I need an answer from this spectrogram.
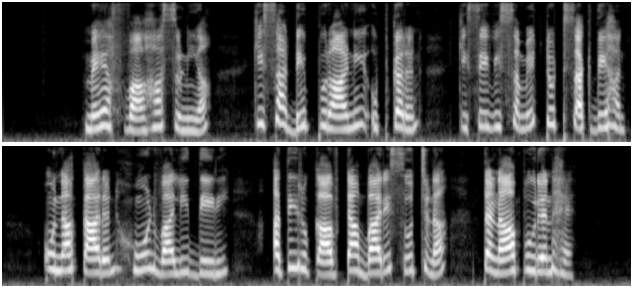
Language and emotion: Punjabi, fearful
